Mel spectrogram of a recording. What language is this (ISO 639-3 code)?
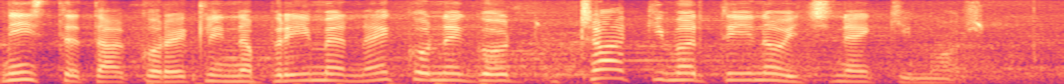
srp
